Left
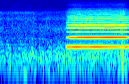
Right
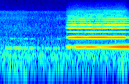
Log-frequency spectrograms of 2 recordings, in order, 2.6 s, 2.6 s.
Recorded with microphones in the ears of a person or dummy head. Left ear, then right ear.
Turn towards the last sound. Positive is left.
turn(degrees=0)  # may be behind; listen again after turning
